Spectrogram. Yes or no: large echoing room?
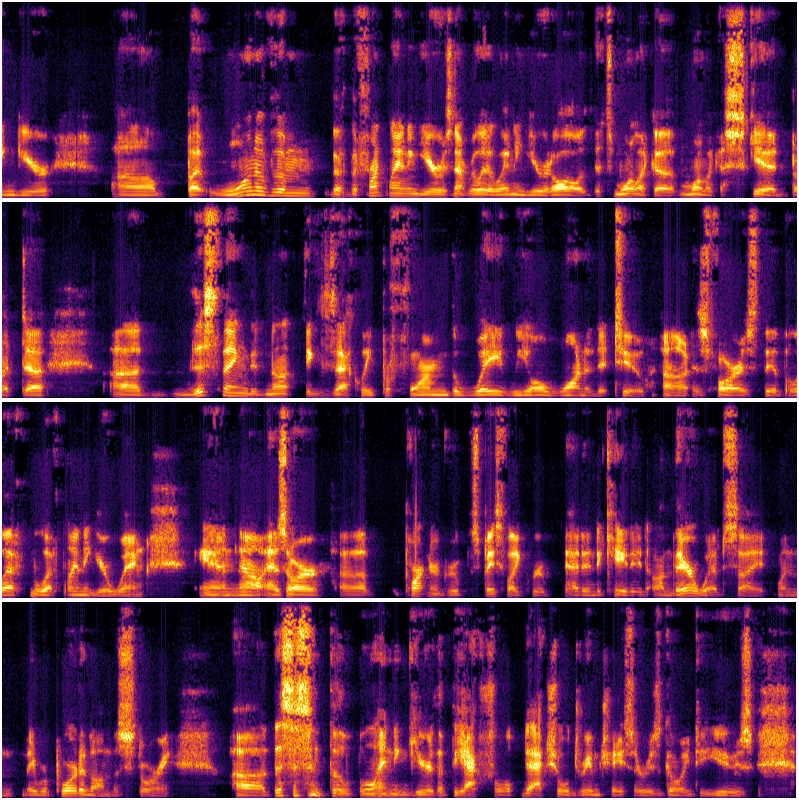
no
